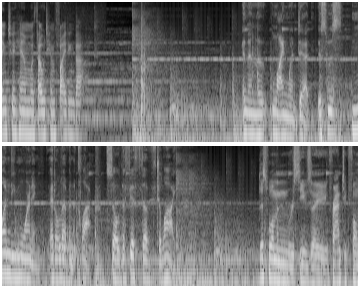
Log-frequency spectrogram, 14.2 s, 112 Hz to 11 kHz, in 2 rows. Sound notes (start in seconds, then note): 2.6 thumping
